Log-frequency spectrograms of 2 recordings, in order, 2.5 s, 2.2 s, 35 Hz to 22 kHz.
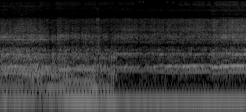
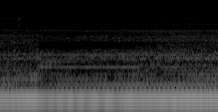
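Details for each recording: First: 3D-printed maglev motor spinning at about 4,000 rpm on 12.3 V and 0.10 A: fast, steady whir with a buzzing rattle on top; vibration noise because the stand is unstable and lacks rubber feet. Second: 3D-printed maglev spinner motor with small ring magnets run at 12 V: steady, low, even hum with no knocks, rubbing or wobble; spinning fast and humming perfectly.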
